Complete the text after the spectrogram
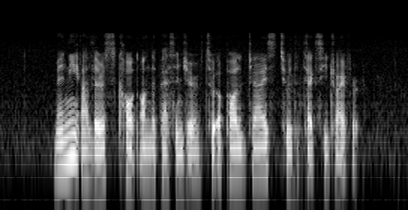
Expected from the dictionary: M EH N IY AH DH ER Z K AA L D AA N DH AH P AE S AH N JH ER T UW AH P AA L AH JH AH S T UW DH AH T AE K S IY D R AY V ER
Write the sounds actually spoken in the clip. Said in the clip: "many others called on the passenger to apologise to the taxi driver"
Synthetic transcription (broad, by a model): M EH N IY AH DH ER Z K AA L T AA N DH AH P AE S AH N JH ER T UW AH P AA L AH JH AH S T UW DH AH T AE K S IY D R AY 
